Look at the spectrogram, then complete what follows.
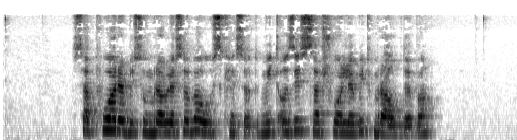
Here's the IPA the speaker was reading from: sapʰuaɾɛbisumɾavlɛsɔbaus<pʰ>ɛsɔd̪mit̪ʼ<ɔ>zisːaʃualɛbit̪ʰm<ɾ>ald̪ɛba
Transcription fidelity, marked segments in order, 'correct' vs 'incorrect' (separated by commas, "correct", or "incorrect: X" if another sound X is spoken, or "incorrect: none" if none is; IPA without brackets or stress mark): incorrect: kʰ, correct, correct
